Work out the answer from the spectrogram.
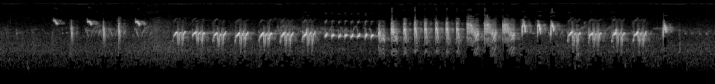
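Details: Sooty-headed bulbul (black-browed) singing a lively chattering song: high chips, then a quick series of short bright notes that build into a dense rapid burst before easing back to spaced chirps.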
